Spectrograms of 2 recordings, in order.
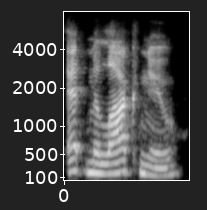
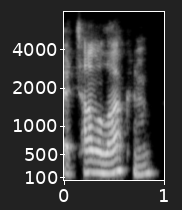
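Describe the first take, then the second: First: No vowel is heard between the t and m. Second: An a vowel is heard between the t and m. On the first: The speaker calls it right. "This is why this right here is etmelaknu" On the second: The speaker calls it wrong. "You don't have to say"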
